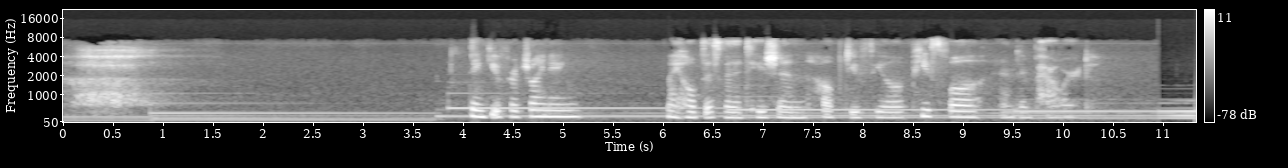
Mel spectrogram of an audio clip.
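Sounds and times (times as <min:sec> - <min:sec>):
deep breath in and exhale during a guided meditation: 0:00.0 - 0:01.1
steady low sustained tone: 0:00.0 - 0:11.3
speech: 0:04.1 - 0:05.3, 0:06.0 - 0:10.4.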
